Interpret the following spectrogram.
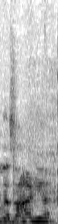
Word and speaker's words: lasagna: You got a silent G in lasagna.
